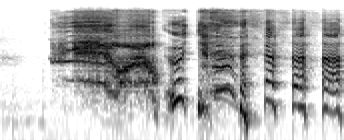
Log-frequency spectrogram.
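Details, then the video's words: Domestic hen settling to lay an egg in a feed sack indoors, reacting to a nearby person: a long raspy screech, then a run of short, loud, downward-bending squawks roughly every third of a second. "Pet Hen Picolina making funny sounds"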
